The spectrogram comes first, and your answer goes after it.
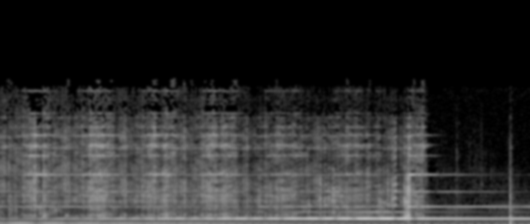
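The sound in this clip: Three singing bowls cast from seven blended metals ring together, sustaining a rich chord of several notes that swells steadily in volume before dying out, followed by one sharp metallic strike.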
